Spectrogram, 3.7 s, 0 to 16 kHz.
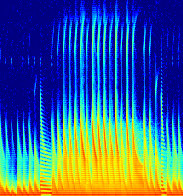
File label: D#, synth line; 90 s Sample CDs; NiceBeats; SynthLine VOL-3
